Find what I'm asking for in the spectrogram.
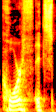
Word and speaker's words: Korth: It's spelled H-O-R-S-T. There's a German high-end firearm manufacturer called Korth. It's actually called Kort, but it's spelled K-O-R-T-H.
